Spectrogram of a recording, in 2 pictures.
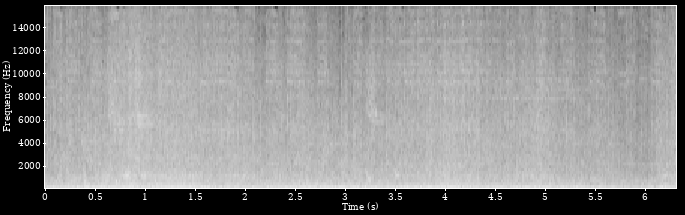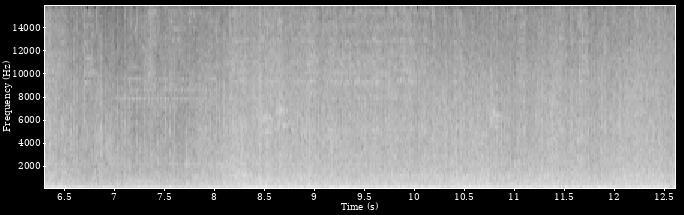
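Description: Game spells and weapons crackle and blast in a rapid stream of electronic effects.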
